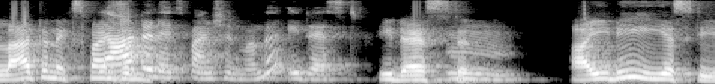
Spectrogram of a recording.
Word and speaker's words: id est: Option C. Id est. Id est. Id est. IE அப்படினா id est. Id est. Actually IE அப்படினா that is. That is. ஓ, அதனுடைய Latin expansion வந்து id est. Id est.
